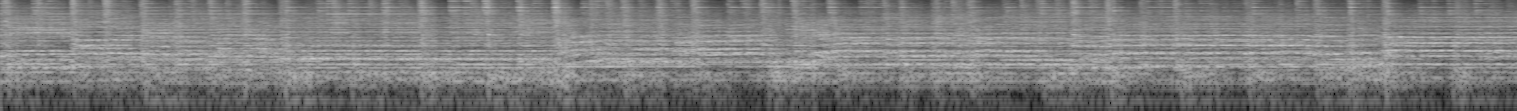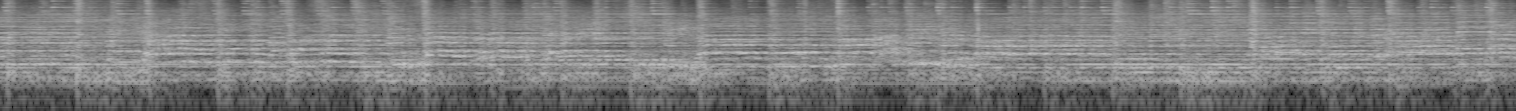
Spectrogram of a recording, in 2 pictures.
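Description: A choir singing a Catholic hymn, the voices continuing without a break.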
